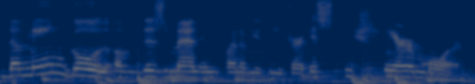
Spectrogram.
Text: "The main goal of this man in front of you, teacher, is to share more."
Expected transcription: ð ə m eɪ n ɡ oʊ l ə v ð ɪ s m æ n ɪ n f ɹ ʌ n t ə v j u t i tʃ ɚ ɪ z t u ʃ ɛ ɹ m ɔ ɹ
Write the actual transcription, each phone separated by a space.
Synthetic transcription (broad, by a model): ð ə m eɪ n ɡ oʊ l ə v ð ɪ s m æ n ɪ n f ɹ ʌ n t ə v j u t i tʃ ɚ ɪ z t u ʃ ɛ ɹ m ɔ ɹ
